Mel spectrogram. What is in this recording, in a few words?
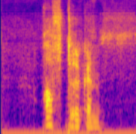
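"afdrukken", Dutch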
